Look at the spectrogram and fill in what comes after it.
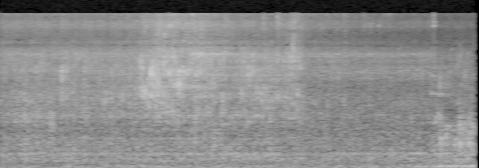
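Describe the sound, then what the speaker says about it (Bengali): Water poured into a cooking pot of katla fish curry, a steady close splashing and trickling hiss that swells briefly midway and then carries on evenly. "আর একটু জল দিয়ে দেব।"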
